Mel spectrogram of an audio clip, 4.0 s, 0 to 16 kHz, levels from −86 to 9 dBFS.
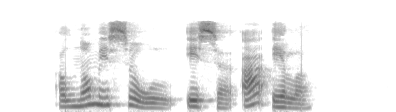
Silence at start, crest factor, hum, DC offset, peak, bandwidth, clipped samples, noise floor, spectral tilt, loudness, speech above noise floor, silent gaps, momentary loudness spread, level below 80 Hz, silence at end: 0.6 s; 20 dB; none; under 0.1%; -16 dBFS; 8.2 kHz; under 0.1%; under -90 dBFS; -2.5 dB/octave; -32 LUFS; over 56 dB; none; 15 LU; -78 dBFS; 0.85 s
